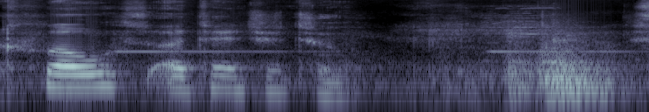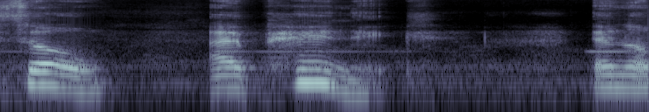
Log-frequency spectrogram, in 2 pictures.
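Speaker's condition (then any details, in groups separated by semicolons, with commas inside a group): ALS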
